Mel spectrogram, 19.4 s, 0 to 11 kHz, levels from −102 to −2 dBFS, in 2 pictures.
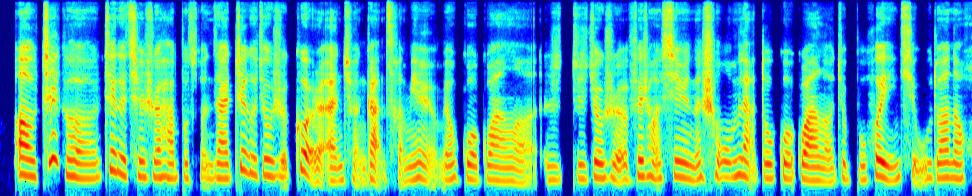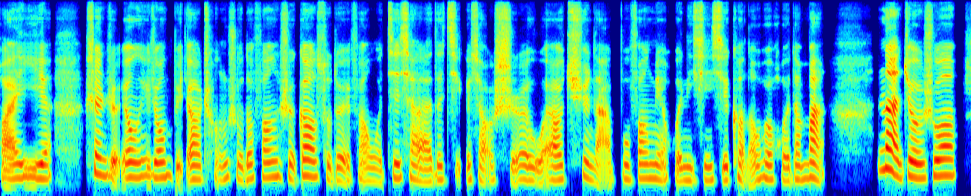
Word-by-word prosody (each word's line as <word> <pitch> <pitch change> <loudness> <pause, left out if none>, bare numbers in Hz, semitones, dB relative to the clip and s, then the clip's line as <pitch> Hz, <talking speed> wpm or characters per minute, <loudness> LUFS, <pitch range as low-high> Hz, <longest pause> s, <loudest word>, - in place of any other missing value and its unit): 哦， 255 -3 +8
这 - - +4
个 215 -3 -1
这 320 - +1
个 255 - +1
其 230 -1 -1
实 220 0 0
还 215 -2 -1
不 215 0 -8
存 205 - -8
在， 210 0 +2
这 320 +5 0
个 265 - -2
就 245 -1 -1
是 230 - -3
个 300 -3 +3
人 - - 0
安 180 0 +2
全 - - -5
感 200 - +1
层 - - -6
面 195 +1 -3
有 - - -11
没 190 - -7
有 200 +3 -3
过 200 -1 -2
关 190 -1 -2
了。 165 -3 -5 0.2
呃， 190 - -9 0.2
这 205 - -6
就 215 +2 +1
是 210 -1 -2
非 205 +5 +1
常 230 -2 -2
幸 230 +2 +1
运 215 - 0
的 195 +2 -3
是， 230 - +2
我 225 0 -3
们 240 - -3
俩 235 -3 0
都 210 -1 -2
过 210 -1 -2
关 190 -3 +4
了， 170 0 -5
就 210 - -6
不 190 0 -10
会 225 +2 +5
引 195 +2 -5
起 - - -4
无 215 - -7
端 220 0 0
的 205 -1 0
怀 210 - +1
疑。 210 -1 +1 0.4
甚 270 -3 +2
至 - - +1
用 220 +1 +2
一 - - -4
种 220 +2 +1
比 - - -5
较 195 0 +1
成 190 +2 -7
熟 205 -4 -6
的 195 +2 -2
方 220 +1 -2
式 225 - -3
告 240 -2 +4
诉 215 -4 -6
对 180 - -2
方， - - -6
我 170 - -7
接 210 - -1
下 205 -2 -1
来 165 -1 0
的 190 +3 -4
几 190 - -6
个 190 - -7
小 - - -4
时， 200 - -1
我 - - -3
要 190 0 +2
去 225 +2 -1
哪 190 - -2
儿 - - -5
不 200 - -4
方 210 +2 -3
便 200 -1 -3
回 - - -5
你 180 - -4
信 185 +1 -4
息， 185 -1 -1
可 - - -3
能 190 - -5
会 200 - 0
回 185 -2 -4
得 195 +1 -3
慢。 220 +2 +3 0.5
那 325 -7 +10
就 230 +1 +5
是 210 - +2
说， 245 +2 +4
210 Hz, 315 characters per minute, -22 LUFS, 195-230 Hz, 0.5 s, 那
